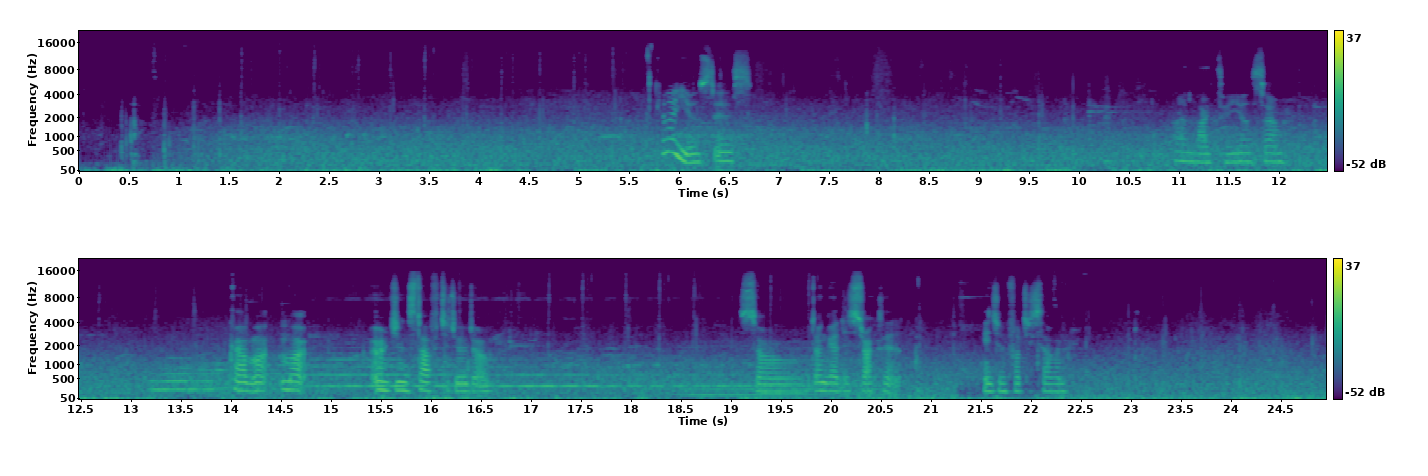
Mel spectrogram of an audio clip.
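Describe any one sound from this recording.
Footsteps tap steadily on cobblestones.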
